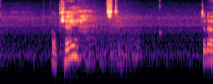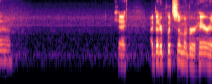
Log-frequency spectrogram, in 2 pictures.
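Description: A young woman talks calmly and close to a microphone, in short bursts with pauses.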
